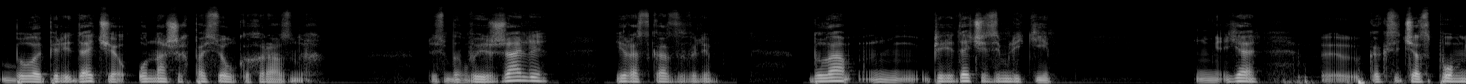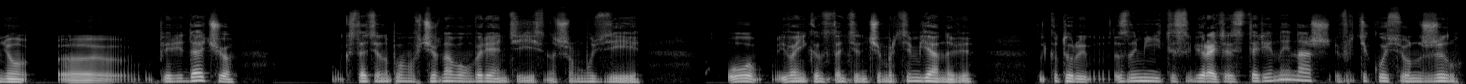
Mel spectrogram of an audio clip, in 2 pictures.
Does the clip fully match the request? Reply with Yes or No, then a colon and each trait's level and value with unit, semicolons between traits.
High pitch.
No: low, 130 Hz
